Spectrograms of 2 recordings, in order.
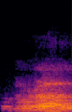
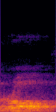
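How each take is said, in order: First: The letter is sounded thin and light, open. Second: The letter is sounded thick and heavy, rounded. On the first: The speaker calls it wrong. "jangan ra ra tu bacaan Imam" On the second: The speaker calls it right. "ro tebal"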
